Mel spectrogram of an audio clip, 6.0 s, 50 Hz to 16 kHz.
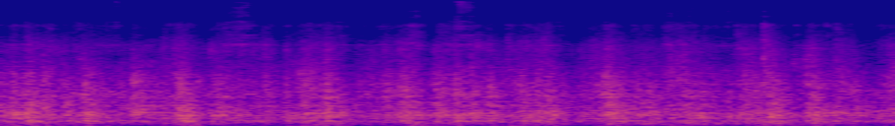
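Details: Beko HTV 8733 XSO appliance running quietly with an uneven clatter repeating about once a second, like a knock on each drum turn; the cause is not identifiable from the sound.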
